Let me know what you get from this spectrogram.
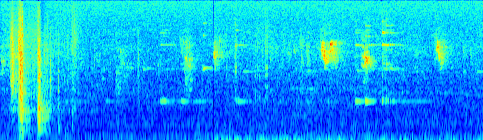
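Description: Two sharp snaps in quick succession at the start, then birds chirping in short, scattered calls.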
